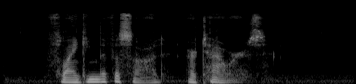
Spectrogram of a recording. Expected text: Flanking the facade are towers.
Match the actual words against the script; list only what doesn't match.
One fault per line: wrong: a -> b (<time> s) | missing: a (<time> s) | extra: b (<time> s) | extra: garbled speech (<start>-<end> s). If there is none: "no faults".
no faults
